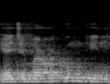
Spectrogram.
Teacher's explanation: جیم ساکن پہ قلقلہ ہے، عین وسط حلق سے ادا ہوگا، کم میں کاف باریک میم ساکن پہ اظہار شفوی.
